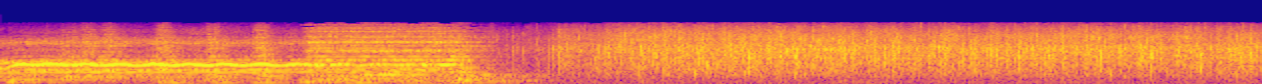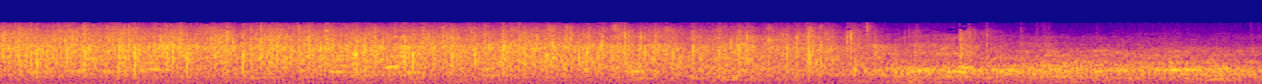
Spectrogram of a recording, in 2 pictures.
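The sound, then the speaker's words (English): A large crowd bursts into loud, sustained applause and cheering, a dense roar of clapping that follows a brief musical passage and carries on steadily to the end, the crowd waiting for the event to start. “look at that crowd. Look at that bloodthirsty mob waiting for us to start.”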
